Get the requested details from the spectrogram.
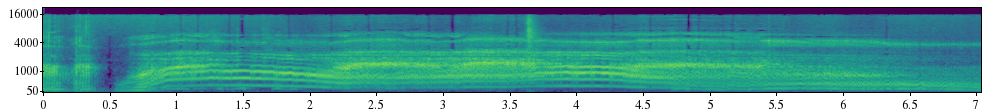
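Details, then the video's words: An angry cat, after a brief scuffling sound, launches into a sustained, moaning caterwaul lasting over six seconds that rises, wavers, then slowly falls with a rough, vibrating edge. "Angry Cats Meowing"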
